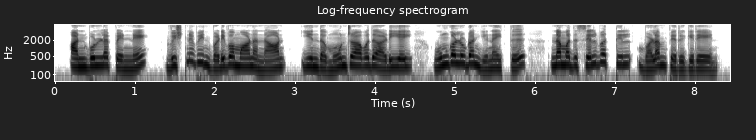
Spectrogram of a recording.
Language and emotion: Tamil, neutral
